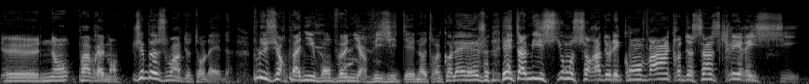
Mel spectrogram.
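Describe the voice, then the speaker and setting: A bossy, scheming microbe principal in a cartoon comedy. The high voice is sharp and creaky, leaping wildly in pitch as he lays down pompous rules. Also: big pitch swings, normal speed, hardly any pauses, slight background noise, exaggerated voice. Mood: coaxing, threatening. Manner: authoritarian, pompous decrees. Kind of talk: French animated comedy dub.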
